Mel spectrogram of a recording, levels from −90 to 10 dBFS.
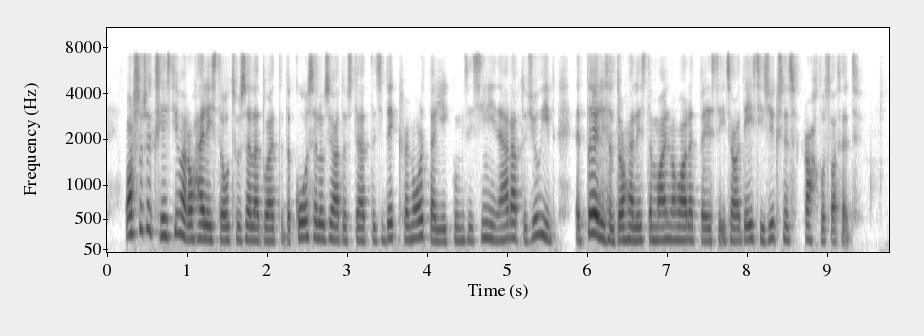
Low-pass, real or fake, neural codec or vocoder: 7.2 kHz; fake; codec, 16 kHz, 0.7 kbps, FocalCodec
